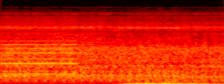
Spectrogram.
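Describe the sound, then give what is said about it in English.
Car horns blare in sustained, overlapping honks from irritated drivers stuck in traffic, over the low rumble of idling engines and road traffic, loud, with no one speaking. “Irritated drivers stuck in traffic.”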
